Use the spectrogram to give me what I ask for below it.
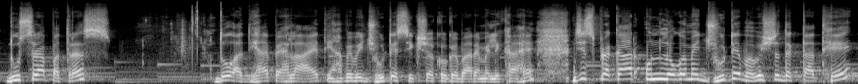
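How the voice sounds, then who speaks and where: A man's voice: on the high side, fairly bright tone. A man preaching a sermon as a pastor, sternly warning his listeners and often adding "ठीक है" as he talks.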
